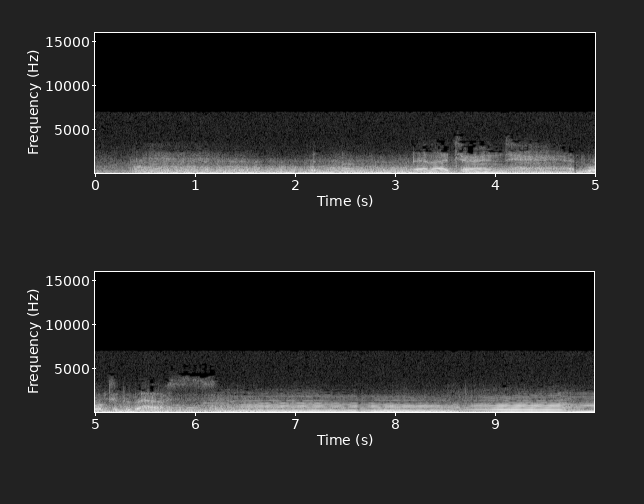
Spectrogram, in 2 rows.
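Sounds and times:
car engine starting and rumbling: 0.0s - 9.0s
speech: 5.2s - 6.8s.

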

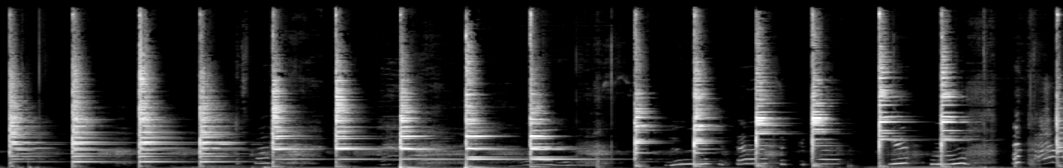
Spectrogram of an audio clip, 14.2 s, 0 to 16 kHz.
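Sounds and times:
struck ringing rocks giving bell-like tones: 0.1s - 11.1s.

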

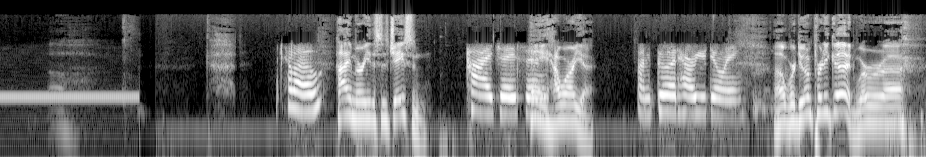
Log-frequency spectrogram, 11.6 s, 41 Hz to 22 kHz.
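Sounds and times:
telephone dial tone: 0.0s - 1.8s
speech: 3.6s - 11.5s.

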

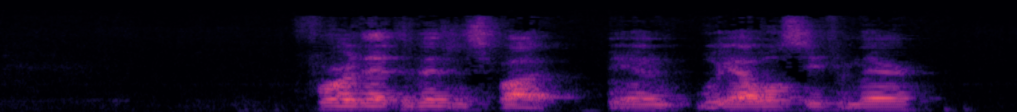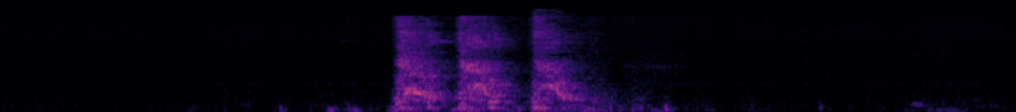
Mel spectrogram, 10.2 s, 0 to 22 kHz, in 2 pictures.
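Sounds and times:
speech: 1.6s - 4.6s
harsh loud coughs: 7.1s - 8.1s.

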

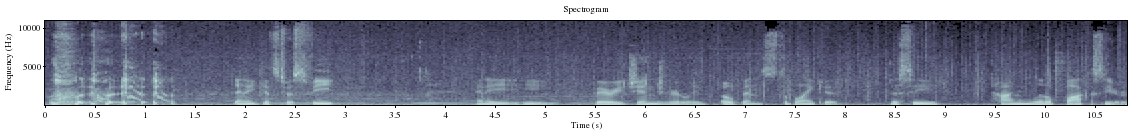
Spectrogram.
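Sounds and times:
man coughing in a hacking fit: 0.0s - 1.3s
speech: 0.0s - 1.3s, 1.9s - 3.0s, 4.3s - 10.8s.

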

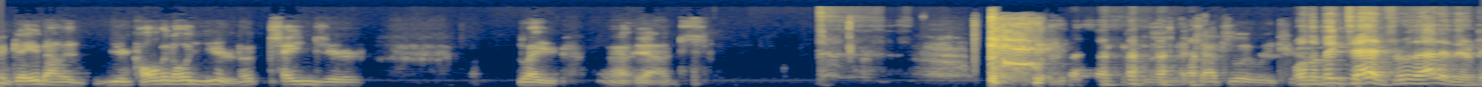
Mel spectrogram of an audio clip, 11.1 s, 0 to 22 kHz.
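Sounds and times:
speech: 0.0s - 2.8s, 3.9s - 5.4s, 7.4s - 11.0s
person coughing: 6.2s - 6.6s, 7.4s - 8.2s
laughter: 8.0s - 9.2s.

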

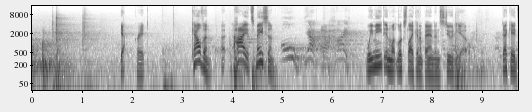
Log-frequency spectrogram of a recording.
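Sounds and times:
archivist's office door in a building basement creaking open: 0.2s - 2.8s
metallic door latch clicks: 0.3s - 1.8s
speech: 1.8s - 2.4s, 3.2s - 4.9s, 5.5s - 9.7s.

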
